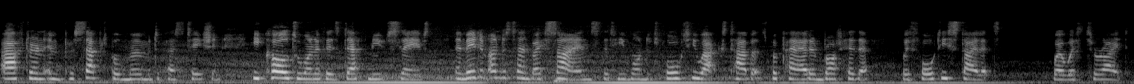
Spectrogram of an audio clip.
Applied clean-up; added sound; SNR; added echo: none; Fixed-wing aircraft, airplane; 8 dB; none.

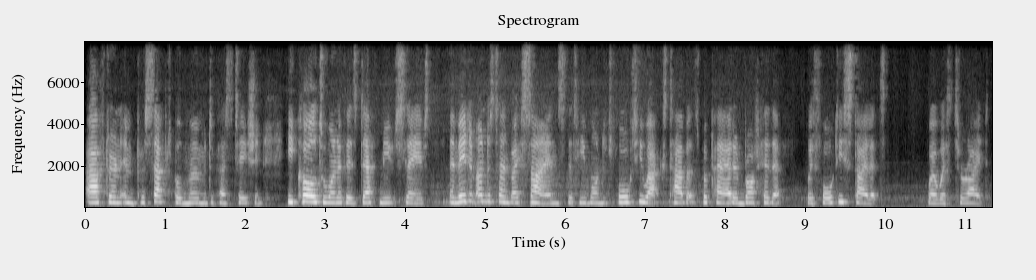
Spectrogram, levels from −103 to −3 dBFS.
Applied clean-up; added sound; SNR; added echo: neural separator model SepFormer DNS4.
